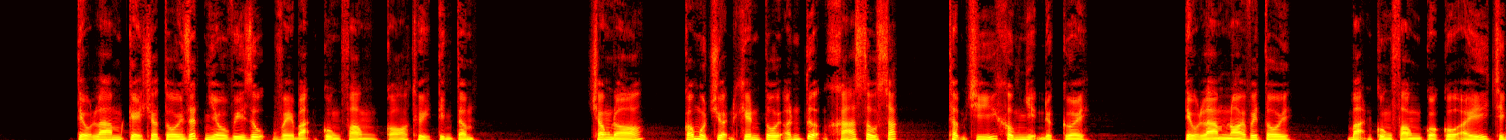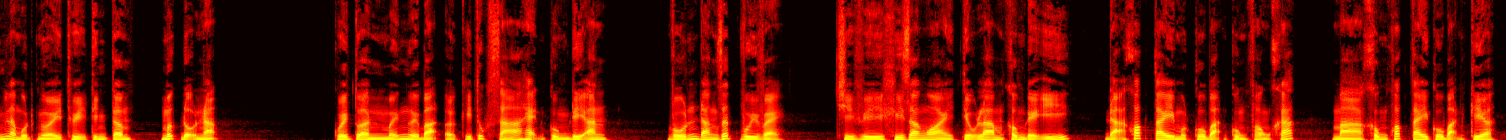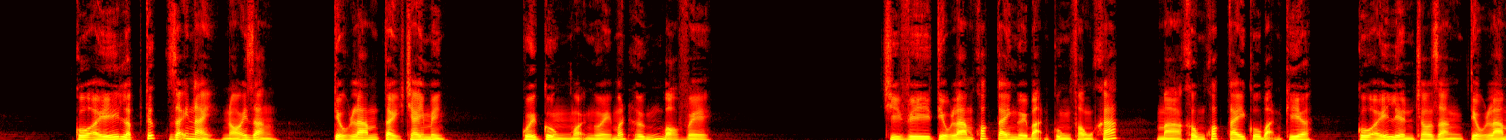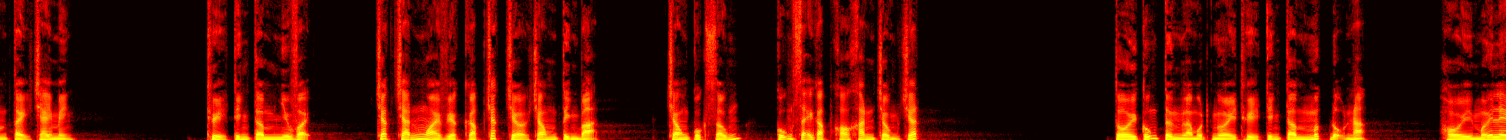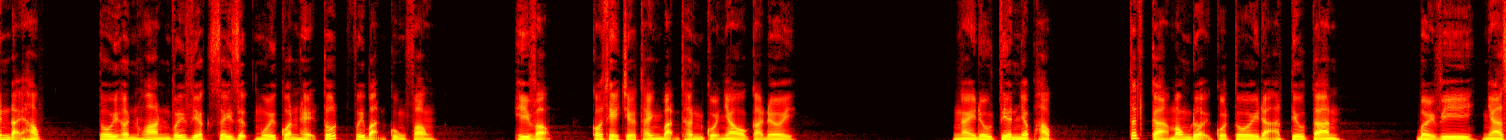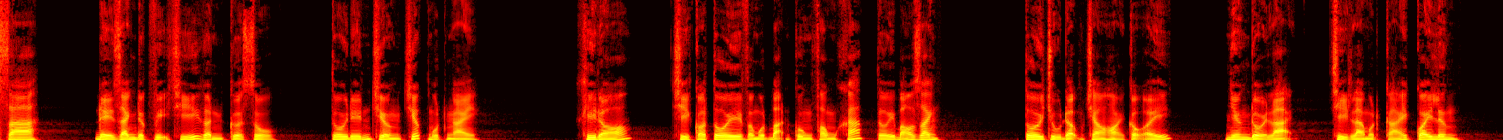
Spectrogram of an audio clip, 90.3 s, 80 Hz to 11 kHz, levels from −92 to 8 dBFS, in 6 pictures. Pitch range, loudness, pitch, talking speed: 115-135 Hz, -17 LUFS, 125 Hz, 185 wpm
